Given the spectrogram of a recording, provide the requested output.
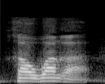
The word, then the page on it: gaowaga: Raga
